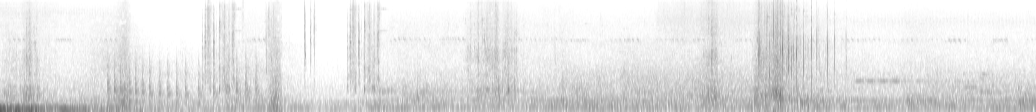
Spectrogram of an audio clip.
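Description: A rifle fires sharp single shots close by.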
